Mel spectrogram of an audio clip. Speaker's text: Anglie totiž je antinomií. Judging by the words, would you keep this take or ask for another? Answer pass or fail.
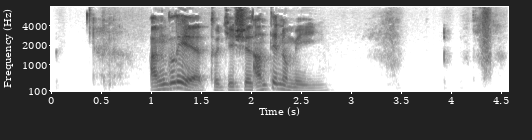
pass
